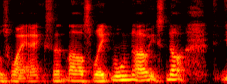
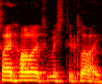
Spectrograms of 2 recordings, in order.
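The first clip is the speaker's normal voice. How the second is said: ordinary talk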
